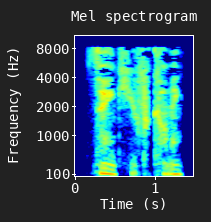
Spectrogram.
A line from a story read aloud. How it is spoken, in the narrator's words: Parker whispered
